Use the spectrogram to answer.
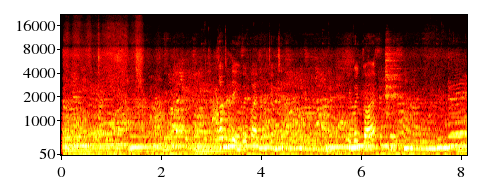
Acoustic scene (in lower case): crowded indoor space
